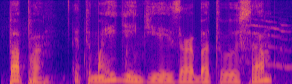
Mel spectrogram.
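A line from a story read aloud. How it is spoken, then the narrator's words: Uncertain. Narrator (Russian): сказал он неуверенно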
